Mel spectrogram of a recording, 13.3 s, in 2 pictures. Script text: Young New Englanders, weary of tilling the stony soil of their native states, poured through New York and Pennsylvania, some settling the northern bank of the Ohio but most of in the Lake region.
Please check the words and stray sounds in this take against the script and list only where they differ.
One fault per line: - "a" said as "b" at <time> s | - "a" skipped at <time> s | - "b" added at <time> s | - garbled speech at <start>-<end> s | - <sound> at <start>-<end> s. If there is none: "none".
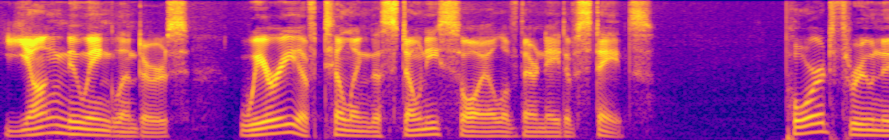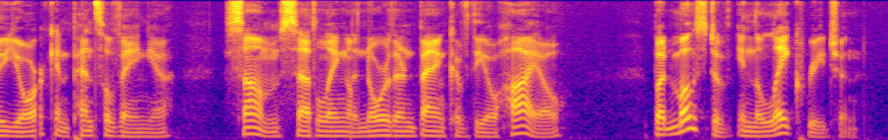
- dropout at 6.9-7.0 s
